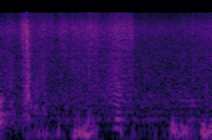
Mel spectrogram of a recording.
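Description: Honeybees buzzing around a just-closed hive, one bee passing close with a brief wavering hum about a second in, over a few soft low bumps.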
